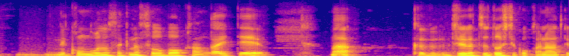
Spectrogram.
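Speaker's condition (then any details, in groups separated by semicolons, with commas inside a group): No condition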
